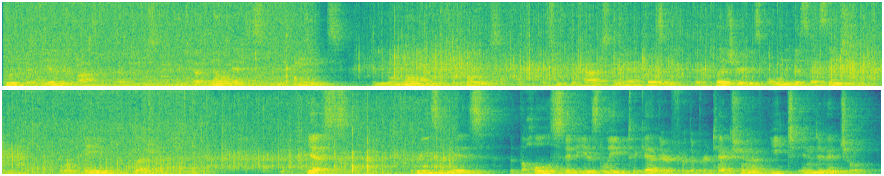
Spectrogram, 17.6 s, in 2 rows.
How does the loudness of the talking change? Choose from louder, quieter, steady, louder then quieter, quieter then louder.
steady.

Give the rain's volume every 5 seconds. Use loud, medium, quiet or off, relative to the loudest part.
loud, loud, loud, off.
